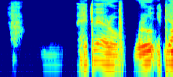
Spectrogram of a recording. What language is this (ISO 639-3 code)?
asm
